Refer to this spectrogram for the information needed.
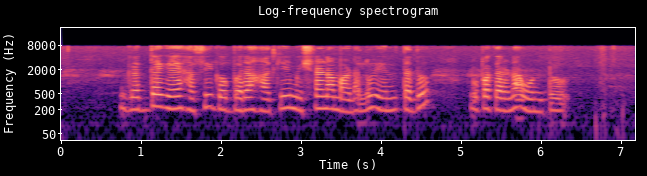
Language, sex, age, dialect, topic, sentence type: Kannada, female, 18-24, Coastal/Dakshin, agriculture, question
